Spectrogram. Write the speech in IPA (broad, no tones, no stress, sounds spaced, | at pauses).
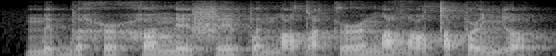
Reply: m e b ə h ə˞ h ʌ n e f e p ə n ə˞ dˤ i k ə˞ n ʌ ðˤ ʌ tˤ ʌ p ə˞ ɲ ʌ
